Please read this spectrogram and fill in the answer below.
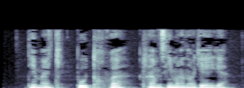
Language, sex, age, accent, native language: Uzbek, male, 18-24, Toshkent viloyati, Uzbek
